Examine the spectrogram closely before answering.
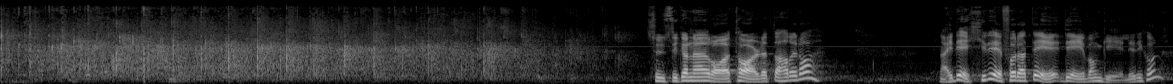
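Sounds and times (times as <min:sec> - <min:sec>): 
audience applause: 0:00.0 - 0:06.2
speech: 0:06.5 - 0:08.3, 0:09.4 - 0:11.7.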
